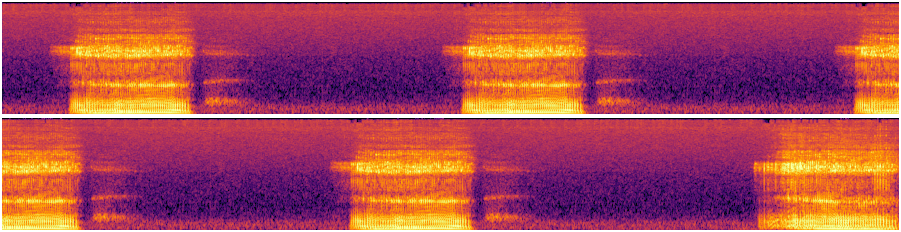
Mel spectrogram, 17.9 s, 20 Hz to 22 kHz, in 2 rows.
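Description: Loud, rough, low rattling snores recur steadily about every four seconds, roughly 15 a minute, with quiet breathing between: heavy snoring.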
